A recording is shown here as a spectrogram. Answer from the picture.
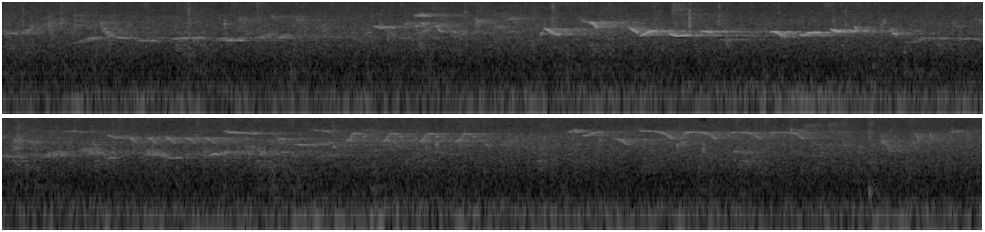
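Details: Small family of guinea pigs, happy while eating water convolvulus greens; many faint high whistled squeaks, short and stepped, overlapping throughout over a steady low rumble of background noise.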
